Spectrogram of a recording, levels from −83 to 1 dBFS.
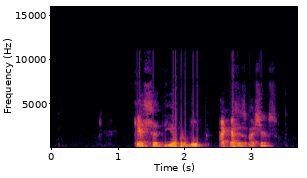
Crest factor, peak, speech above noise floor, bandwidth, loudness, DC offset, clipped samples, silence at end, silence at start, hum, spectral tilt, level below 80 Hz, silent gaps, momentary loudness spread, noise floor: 20 dB; -4 dBFS; 52 dB; 11.5 kHz; -22 LUFS; under 0.1%; under 0.1%; 0.35 s; 1.25 s; none; -7 dB/octave; -48 dBFS; none; 9 LU; -73 dBFS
